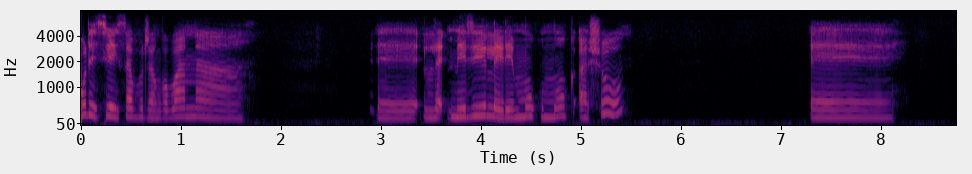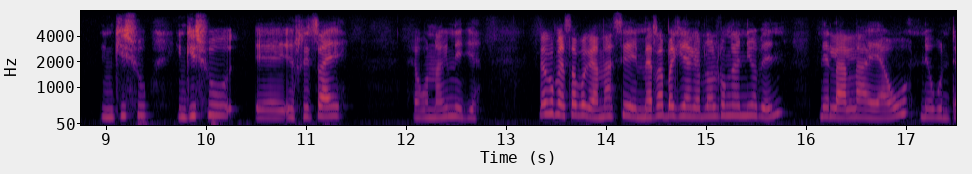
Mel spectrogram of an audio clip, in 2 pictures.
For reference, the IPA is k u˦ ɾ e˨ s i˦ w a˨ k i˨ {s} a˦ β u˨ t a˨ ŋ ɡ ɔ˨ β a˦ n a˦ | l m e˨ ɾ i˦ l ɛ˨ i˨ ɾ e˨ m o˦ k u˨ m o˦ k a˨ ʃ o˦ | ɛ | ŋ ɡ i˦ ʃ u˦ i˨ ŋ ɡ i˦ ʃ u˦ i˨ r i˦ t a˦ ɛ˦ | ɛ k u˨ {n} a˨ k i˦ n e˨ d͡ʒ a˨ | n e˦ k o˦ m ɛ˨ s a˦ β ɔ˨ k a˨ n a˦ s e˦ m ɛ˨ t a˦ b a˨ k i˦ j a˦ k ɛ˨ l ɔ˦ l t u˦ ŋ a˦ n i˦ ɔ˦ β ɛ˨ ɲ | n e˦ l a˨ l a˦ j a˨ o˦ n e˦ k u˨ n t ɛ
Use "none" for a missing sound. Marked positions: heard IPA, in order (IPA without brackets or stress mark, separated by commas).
s, n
